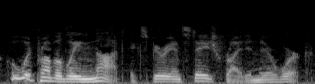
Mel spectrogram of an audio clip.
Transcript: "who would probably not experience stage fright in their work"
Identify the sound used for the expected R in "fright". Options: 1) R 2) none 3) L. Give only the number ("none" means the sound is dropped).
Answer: 1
